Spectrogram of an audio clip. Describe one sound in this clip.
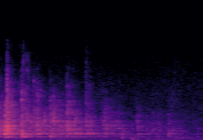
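A drink is sipped through a straw.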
